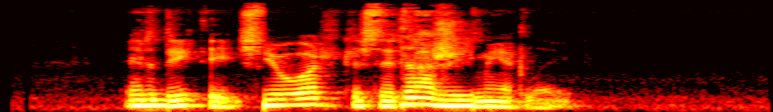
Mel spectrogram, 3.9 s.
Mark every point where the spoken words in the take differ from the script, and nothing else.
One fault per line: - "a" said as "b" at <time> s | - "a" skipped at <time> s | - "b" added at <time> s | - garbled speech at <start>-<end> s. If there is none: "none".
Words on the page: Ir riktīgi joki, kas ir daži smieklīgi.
none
